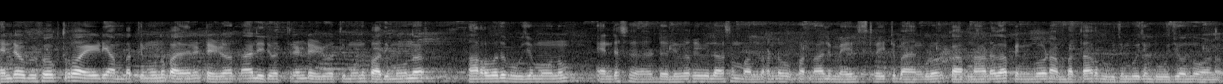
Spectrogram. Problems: constant background noise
